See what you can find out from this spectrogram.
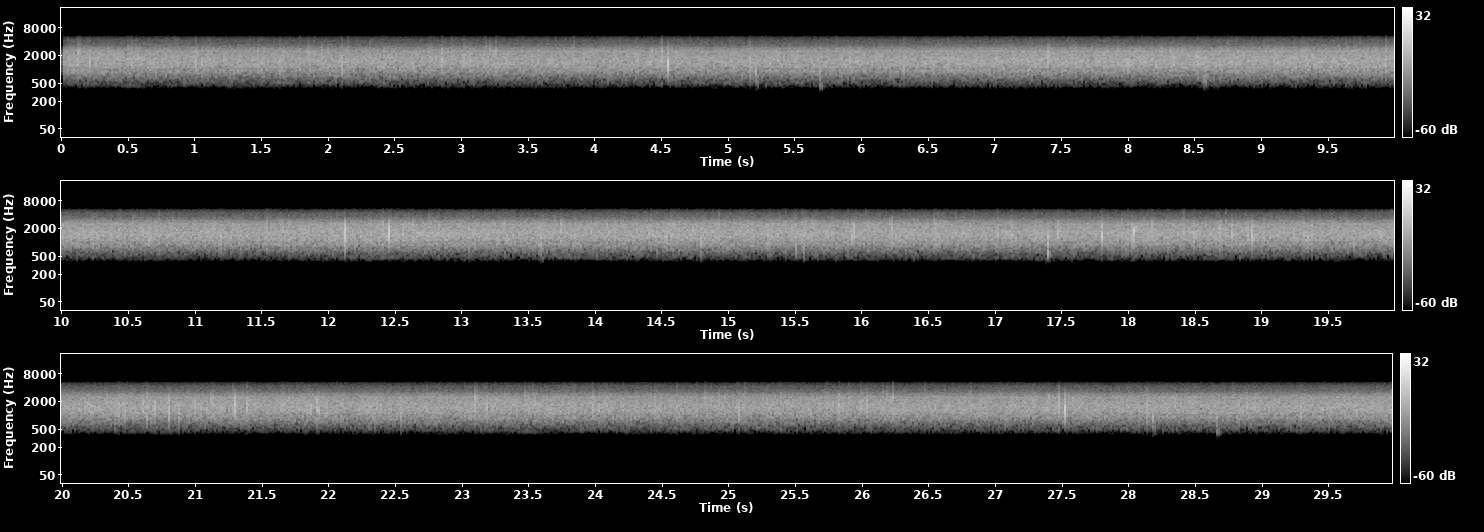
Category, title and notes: Sound effects > Electronic / Design
Phone call background noise
Handy for putting behind a phone call dialogue/voicemail/sound design, or simply used on its own as noise. Recorded using an old landline telephone with audio output to the studio interface.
